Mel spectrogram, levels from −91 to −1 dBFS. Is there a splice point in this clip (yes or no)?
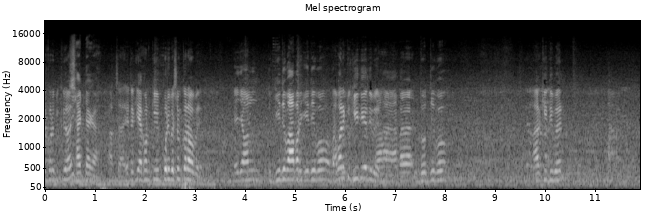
no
